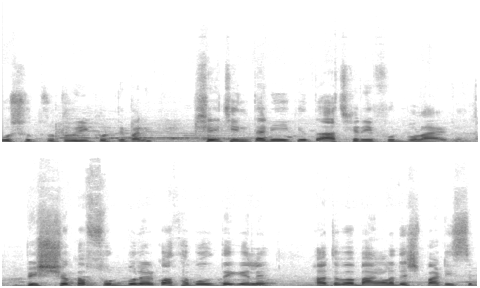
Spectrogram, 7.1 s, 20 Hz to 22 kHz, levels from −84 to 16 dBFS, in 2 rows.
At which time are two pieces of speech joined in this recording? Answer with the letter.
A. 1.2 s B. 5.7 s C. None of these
C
